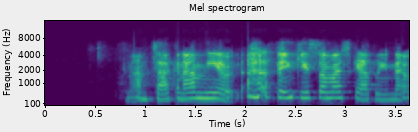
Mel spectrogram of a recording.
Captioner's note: laughing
